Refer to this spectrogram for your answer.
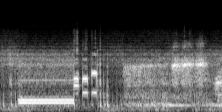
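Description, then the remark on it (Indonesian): Telephone keypad tones as a call is transferred to an ambulance service: a steady dual-pitch tone, then a quick burst of several short dialing beeps, followed by lower electronic line tones, clear with no voices. “Tetap di telepon. Biarkan saya menghubungkan Anda ke layanan ambulans.”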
